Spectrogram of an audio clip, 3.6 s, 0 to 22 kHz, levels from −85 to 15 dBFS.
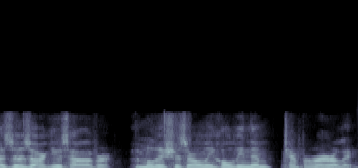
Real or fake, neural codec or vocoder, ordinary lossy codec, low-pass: fake; codec, 16 kHz, 6 kbps, DAC; AAC, 32 kbps; 7.2 kHz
